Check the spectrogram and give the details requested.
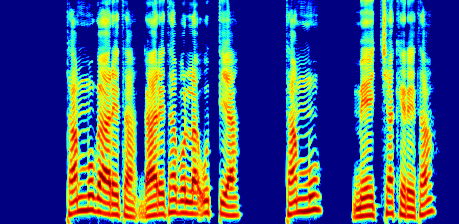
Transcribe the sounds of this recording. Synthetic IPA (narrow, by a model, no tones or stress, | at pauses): t̪ɐmːʊɡaːɾɛt̪ɐ̰ɡaːɾɛt̪ɐbɔlːɐʔʊt̪ːɪjaː | t̪ɐmːʊ | me̞ːt͡ʃːɐkɛɾɛt̪ɐ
